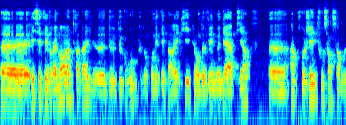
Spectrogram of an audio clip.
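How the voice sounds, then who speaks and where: At a moderate pace, a man with a fairly low pitch and fairly even intonation talks in an ordinary speaking voice. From Algeria. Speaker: engineering student. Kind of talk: interview.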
